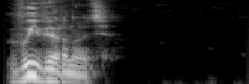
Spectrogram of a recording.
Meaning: 1. to unscrew 2. to twist, to wrench (an arm, a leg, etc.) 3. to turn inside out
- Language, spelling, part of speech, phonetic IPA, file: Russian, вывернуть, verb, [ˈvɨvʲɪrnʊtʲ], Ru-вывернуть.ogg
